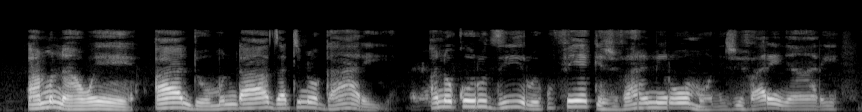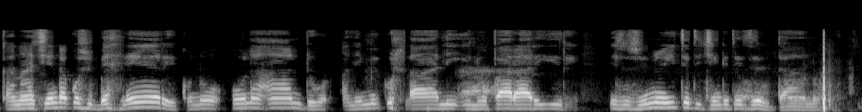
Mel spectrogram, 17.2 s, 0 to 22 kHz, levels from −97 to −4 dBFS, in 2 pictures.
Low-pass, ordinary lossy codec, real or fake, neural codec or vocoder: 7.2 kHz; AAC, 32 kbps; real; none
